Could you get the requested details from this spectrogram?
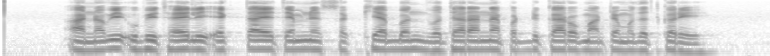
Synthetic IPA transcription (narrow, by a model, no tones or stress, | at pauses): anəʋiʔubʱit̪ʰəeliʔek̚t̪aet̪emnesəkʰːjabənd̪ʋəd̪ʱaɾanapəɖkaɾomaʈeməd̪əd̪kəɾi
